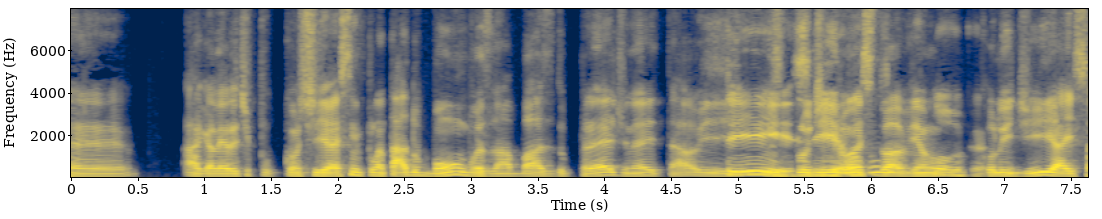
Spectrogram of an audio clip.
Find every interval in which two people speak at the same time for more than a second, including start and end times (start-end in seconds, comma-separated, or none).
4.7-6.9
